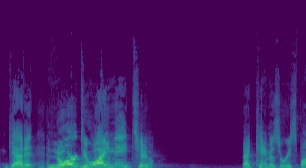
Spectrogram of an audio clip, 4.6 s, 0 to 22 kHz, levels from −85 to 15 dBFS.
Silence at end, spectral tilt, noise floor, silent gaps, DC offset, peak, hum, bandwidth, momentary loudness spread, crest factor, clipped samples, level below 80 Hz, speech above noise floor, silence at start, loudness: 0 s; -5.5 dB/octave; -70 dBFS; none; under 0.1%; 0 dBFS; none; 11.5 kHz; 15 LU; 18 dB; under 0.1%; -76 dBFS; 53 dB; 0.05 s; -18 LUFS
